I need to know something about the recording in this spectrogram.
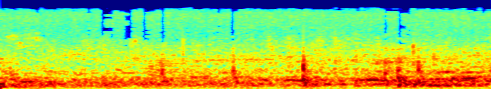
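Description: A steady low electrical buzz under a faint murmur of room noise, with a couple of small knocks about a second and a half in.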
